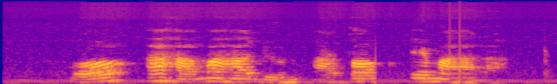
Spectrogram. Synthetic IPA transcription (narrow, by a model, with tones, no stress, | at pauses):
ɔ˨˦a˦ɦa˨ma˦ɦa˦du˨m̩˨a˨tɔ˦ɪ˦ma˨a˨ɾa˨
